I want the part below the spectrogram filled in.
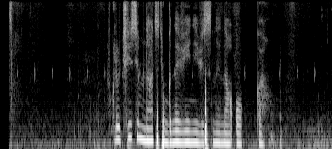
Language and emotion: Russian, neutral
